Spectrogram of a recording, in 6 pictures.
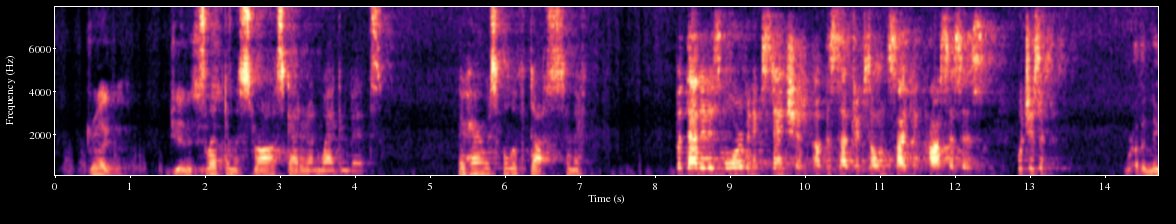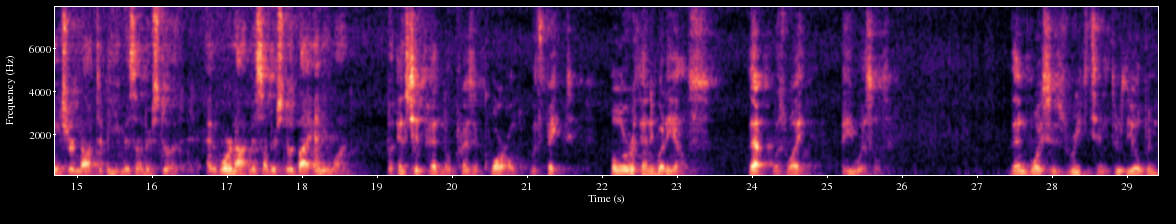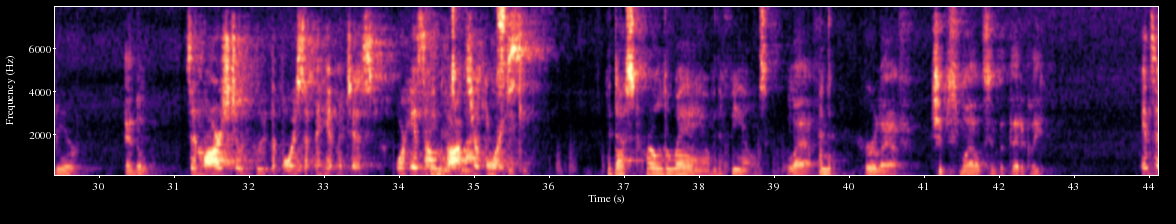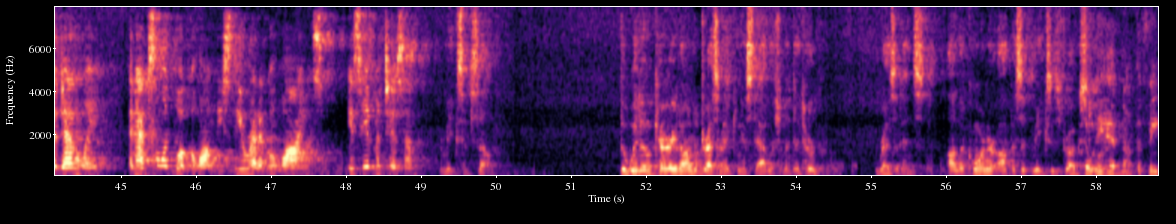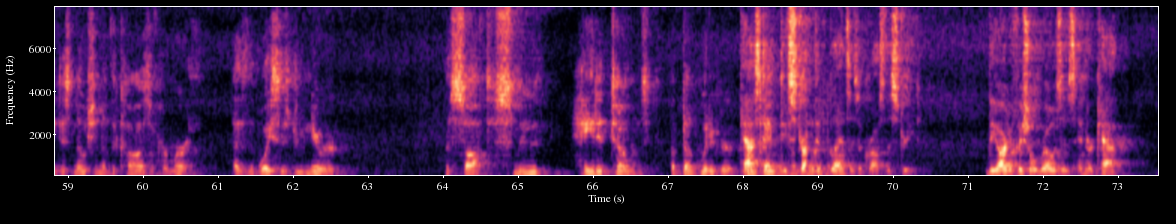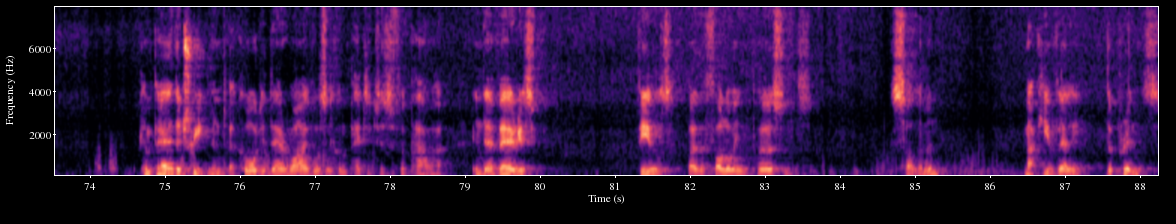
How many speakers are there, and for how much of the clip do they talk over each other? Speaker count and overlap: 5, about 5%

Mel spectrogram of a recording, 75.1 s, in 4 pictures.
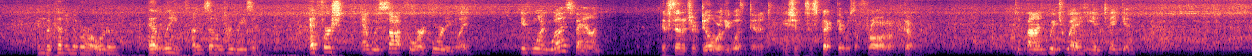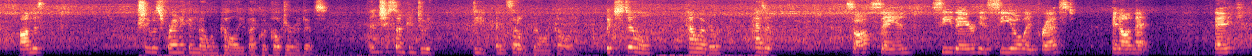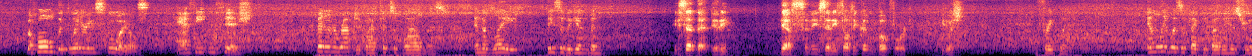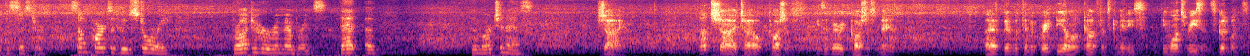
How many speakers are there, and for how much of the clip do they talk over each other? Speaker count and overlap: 3, no overlap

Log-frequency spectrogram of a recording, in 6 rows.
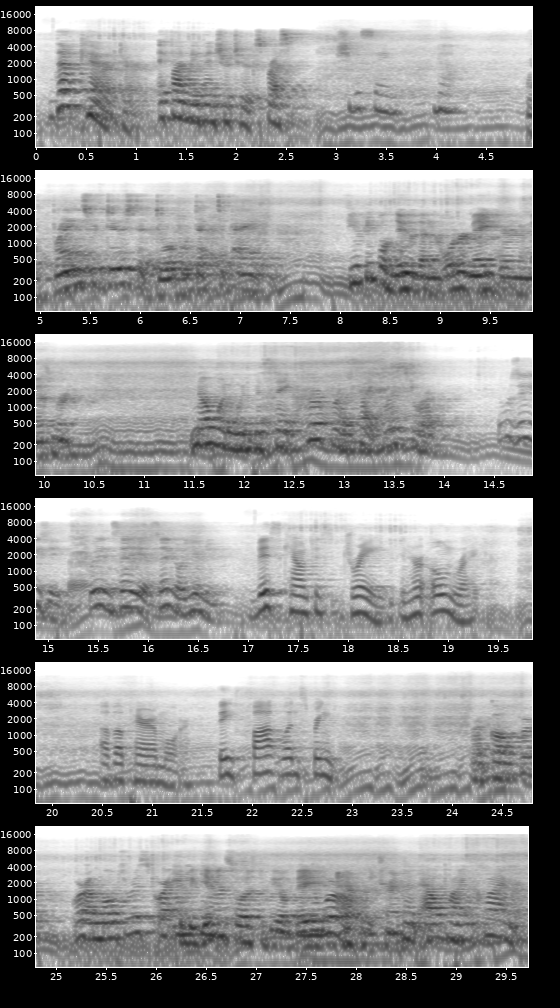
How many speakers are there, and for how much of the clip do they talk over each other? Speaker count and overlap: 7, about 6%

